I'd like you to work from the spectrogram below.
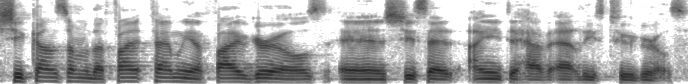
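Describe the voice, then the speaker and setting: A moderate pace, ordinary pitch variation and a Japanese accent. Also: man. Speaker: tech company executive. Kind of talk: interview on stage. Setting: stage with audience. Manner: halting.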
